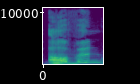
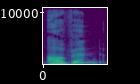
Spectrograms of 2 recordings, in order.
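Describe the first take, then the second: First: High, incredulous question; astonished echo. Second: Puzzled echo. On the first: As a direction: repeat it in raised disbelief. King repeats more astonished. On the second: King's first puzzled echo. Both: A narrator's reading.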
